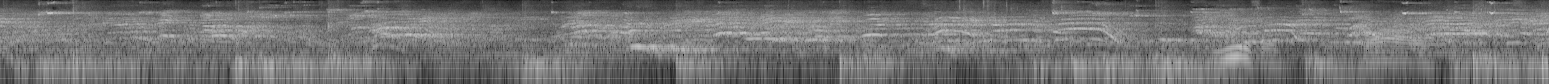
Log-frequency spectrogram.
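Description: Young women call out and shout to each other in a large echoing gym.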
